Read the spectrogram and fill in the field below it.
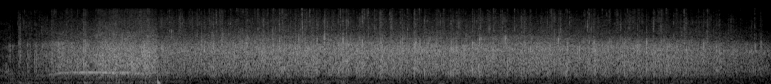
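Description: Sustained audience applause, a dense steady wash of many hands clapping that rises quickly and holds evenly for several seconds, with a brief whistle near the start and no talking.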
